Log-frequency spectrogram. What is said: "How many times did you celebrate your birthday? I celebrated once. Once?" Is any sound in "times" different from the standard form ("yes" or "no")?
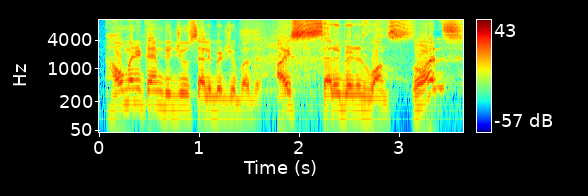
yes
